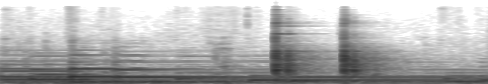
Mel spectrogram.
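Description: A glass mixing bowl clinks twice in quick succession, about a second and a half in, as a ball of pizza dough is placed into it, over background music.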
